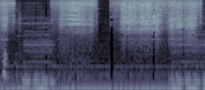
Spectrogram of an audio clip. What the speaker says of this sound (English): Let's just get a little coat on there, just a little tap coat to get it sticky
